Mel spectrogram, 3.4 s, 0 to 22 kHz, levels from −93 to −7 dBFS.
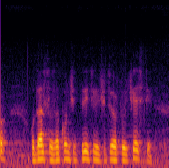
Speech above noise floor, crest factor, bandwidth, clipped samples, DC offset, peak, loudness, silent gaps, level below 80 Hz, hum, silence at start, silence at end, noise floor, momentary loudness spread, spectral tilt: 20 dB; 20 dB; 6.8 kHz; under 0.1%; under 0.1%; -8 dBFS; -28 LUFS; none; -56 dBFS; none; 0 s; 0.05 s; -47 dBFS; 11 LU; -10 dB/octave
